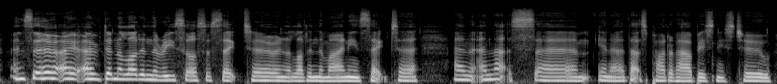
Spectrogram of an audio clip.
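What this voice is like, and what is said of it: Broad West Australian accent. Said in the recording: “it's a very broad West Australian accent”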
